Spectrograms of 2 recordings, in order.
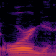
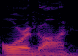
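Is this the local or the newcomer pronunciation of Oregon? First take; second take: local; newcomer. First: It is said the way native Oregonians pronounce it. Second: It is said the way newcomers to Oregon pronounce it. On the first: The speaker is a native of the state. The speaker calls it right. "you say Oregon" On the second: The speaker moved to the state from elsewhere. The speaker calls it wrong. "and not Oregon"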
